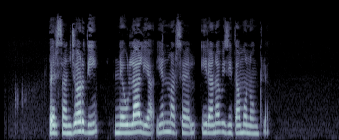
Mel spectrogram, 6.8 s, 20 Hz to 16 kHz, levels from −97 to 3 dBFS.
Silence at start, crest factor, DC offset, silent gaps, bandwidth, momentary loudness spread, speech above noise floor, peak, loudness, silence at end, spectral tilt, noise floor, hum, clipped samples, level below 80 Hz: 1 s; 20 dB; under 0.1%; none; 10 kHz; 12 LU; 50 dB; -2 dBFS; -22 LUFS; 1.45 s; -5 dB/octave; -71 dBFS; none; under 0.1%; -76 dBFS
